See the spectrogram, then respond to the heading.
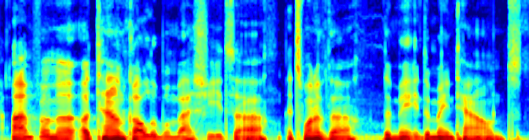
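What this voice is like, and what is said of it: Congolese accent. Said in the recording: “If you haven't guessed from from his sweet accent, ... he's not from the from America ... is from the Congo.”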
